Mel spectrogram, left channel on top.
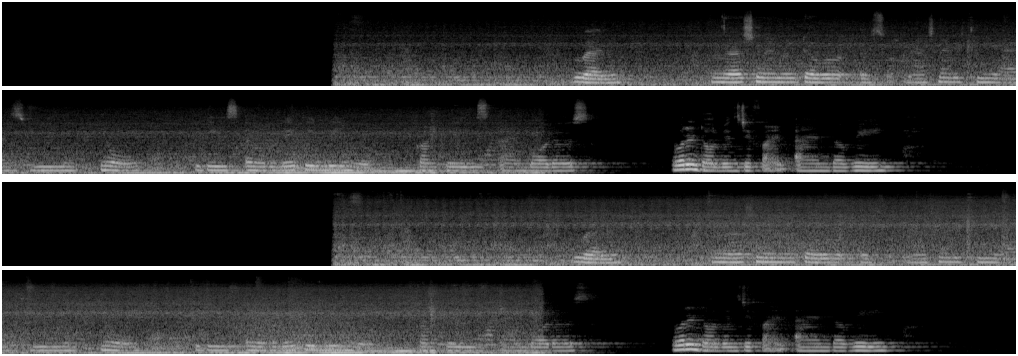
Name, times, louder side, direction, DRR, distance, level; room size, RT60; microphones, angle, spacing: sound 1, 3.3-15.6, right 2 dB, 75° right, 1.3 m, -30 dB
voice 1, 5.7-6.2 7.1-11.6 12.1-13.9 14.3-16.0 16.8-19.0, left 2 dB, 65° left, 11 dB, 1.1 m, -26 dB
14.5 x 10.0 x 8.2 m, 1.2 s
head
